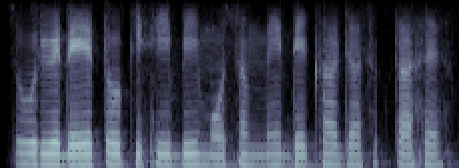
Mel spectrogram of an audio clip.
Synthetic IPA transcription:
suːɾʋɪd̪ʱet̪okɪsibʱimɔːsəmːẽd̪eːkʰad͡ʒaːsɐkt̪aɦɛː

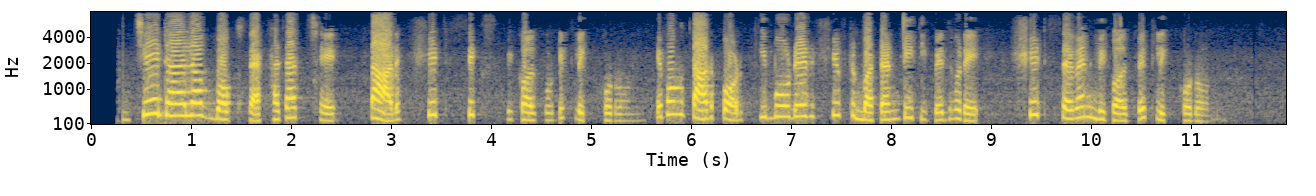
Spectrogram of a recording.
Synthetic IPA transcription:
d͡ʑeɖajlɔɡ̚bɔksd̪ɛkʰad͡ʑatːɕʰe | t̪aɾʃiʈsiksbikolpoʈiklikːoɾun | eboŋt̪aɾpɔɾkiboɾɖeɾʃifʈbaʈanʈiʈiped̪ʱoɾe | ʃiʈsebenbikolpeklikːoɾun

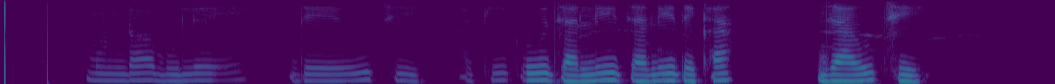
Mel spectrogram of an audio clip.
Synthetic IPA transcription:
muɳɖɔbulej | d̪eut͡ʃʰi | akʰikud͡ʒalid͡ʒalid̪ɛkʰa | d͡ʒawt͡ʃʰi

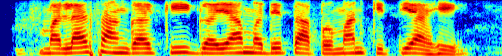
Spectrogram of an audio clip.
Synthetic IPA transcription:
məlasaŋɡakiːɡəjaməd̪ʱːjet̪apmankit̪iːaɦe

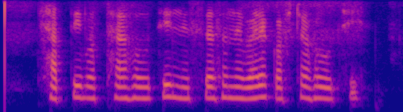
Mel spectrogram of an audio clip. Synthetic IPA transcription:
t͡ɕʰat̪ibɔt̪ʰːaɦowt͡ʃʰinisɾasɔneβaɾekɔʃʈɔɦowt͡ʃʰi

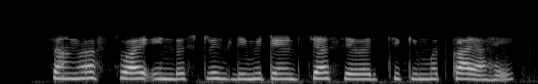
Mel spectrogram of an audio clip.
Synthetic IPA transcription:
saŋɡasʋajʔiɳɖəsʈɾiːd͡zlimiʈeɖt͡ɕjaseʋəɾt͡ɕiːkimːət̪kajaɦe

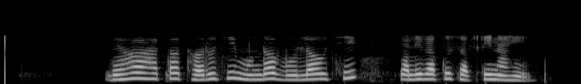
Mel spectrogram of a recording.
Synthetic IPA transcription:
d̪eɦɔɦat̪ɔ̃t̪ʰɔɾut͡ʃʰimuɳɖɔbuləwt͡ʃʰi | t͡ʃalibakusəkt̪inaɦĩ

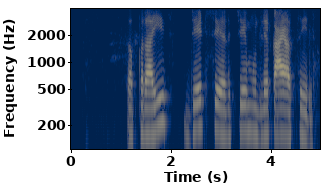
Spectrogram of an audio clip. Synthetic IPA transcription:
səpɾais | d͡ʑeʈsejəɾt͡ɕemuljekajəsel

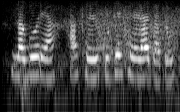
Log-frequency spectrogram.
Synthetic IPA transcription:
ləɡoɾjahakʰeɭkit̪ʰekʰeɭɭad͡zat̪o

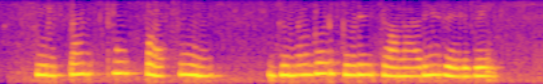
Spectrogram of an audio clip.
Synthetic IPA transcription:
sult̪ãnkʰuːppasuːn | d͡zunaɡəɽkəɽed͡zaɽ̃aɾiːɾelʋe

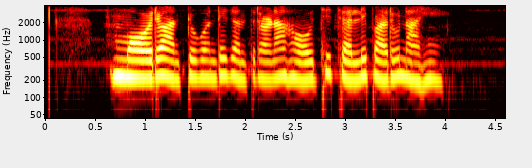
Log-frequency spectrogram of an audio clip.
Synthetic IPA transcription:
moɾjɔaɳʈuɡəɳʈid͡ʑənt̪ɾəɳ̃aɦəwt͡ɕiːt͡ɕalːiːpaɾuːnaɦi

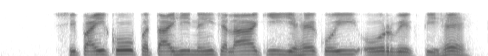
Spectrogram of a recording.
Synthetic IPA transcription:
sɪpaːikopɐt̪aɦinɐɦĩt͡ʃɐlakijɐɦkoːiɔːɾʋeːkt̪iɦɛː

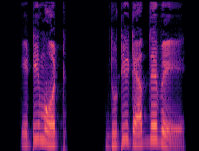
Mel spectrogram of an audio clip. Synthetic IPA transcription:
eʈimoʈ | d̪uʈiʈɛp̚d̪ebe

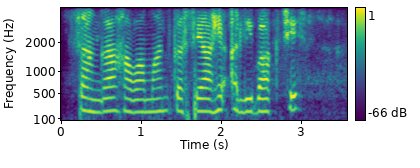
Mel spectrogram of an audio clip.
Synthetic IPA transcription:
sãŋɡaɦɐʋamaːnkəseaːɦeʔəlibaːkt͡ɕe

